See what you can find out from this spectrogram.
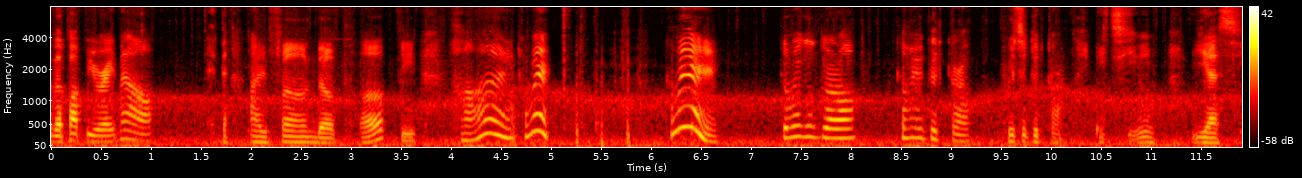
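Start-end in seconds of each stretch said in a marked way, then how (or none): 4.0-9.2 high coaxing call to the dog. Real, not acted. Calling the dog over. 9.6-11.9 softer, lower praise for a good dog. Real, not acted.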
